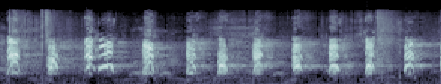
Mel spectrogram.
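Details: Giant Schnauzer barking during protection training: loud, sharp barks repeated about twice a second in a steady run, each bark short and ringing, with no other clear sounds.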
